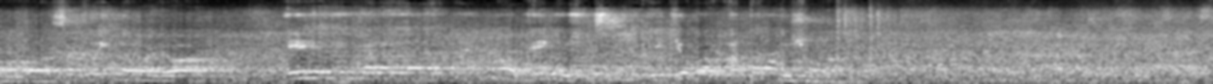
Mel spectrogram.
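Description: A man speaks calmly into a microphone over loudspeakers, echoing in a large space.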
